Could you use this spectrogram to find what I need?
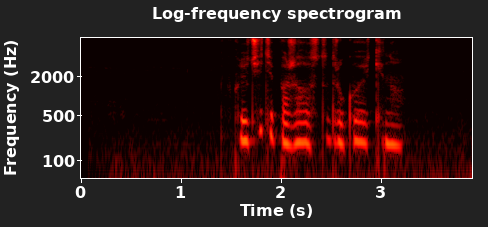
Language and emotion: Russian, neutral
